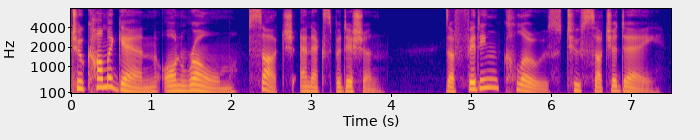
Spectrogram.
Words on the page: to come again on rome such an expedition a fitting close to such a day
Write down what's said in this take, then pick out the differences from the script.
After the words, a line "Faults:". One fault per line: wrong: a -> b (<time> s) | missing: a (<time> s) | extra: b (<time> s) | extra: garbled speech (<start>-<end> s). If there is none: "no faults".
to come again on rome such an expedition a fitting close to such a day
Faults:
no faults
